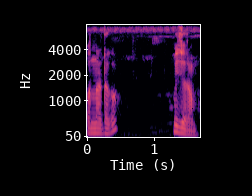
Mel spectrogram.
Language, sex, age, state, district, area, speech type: Odia, male, 30-45, Odisha, Jagatsinghpur, rural, spontaneous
